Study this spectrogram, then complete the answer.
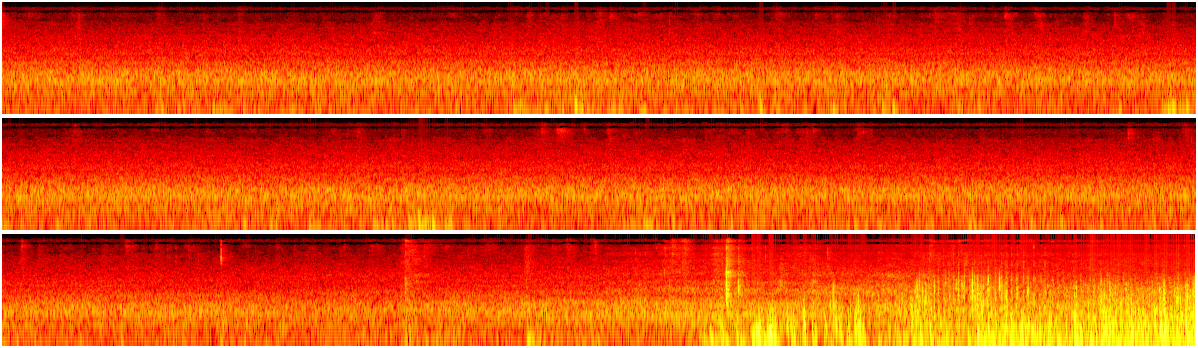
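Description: A ceiling fan whirs steadily.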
